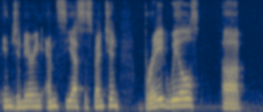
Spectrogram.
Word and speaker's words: PIAA: It's equipped with Terra Engineering MCS suspension, braid wheels, PIAA. How do you pronounce that, Mental? Pia? Is it Pia? PIAA is actually how I always say it.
